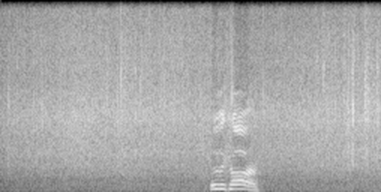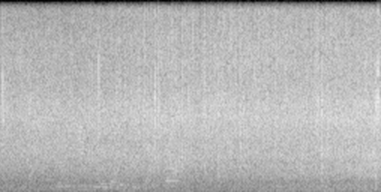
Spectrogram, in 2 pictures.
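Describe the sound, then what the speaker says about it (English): Heavy rain and hail pour down steadily in a violent storm over downtown Milwaukee, a dense continuous hiss throughout, with someone speaking briefly and a car passing through the downpour. "and there's the hail. It's not golf ball yet."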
